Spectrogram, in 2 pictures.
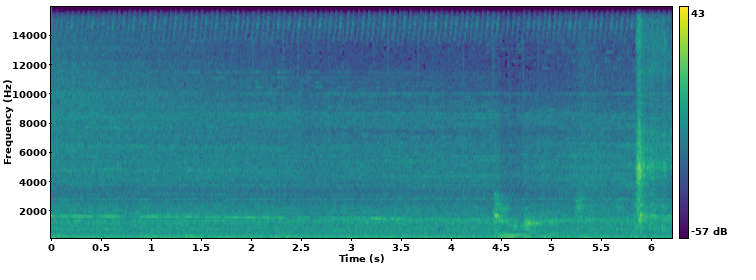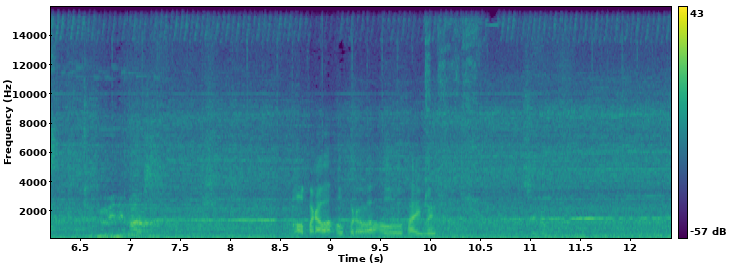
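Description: A steady low engine rumble drones throughout.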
